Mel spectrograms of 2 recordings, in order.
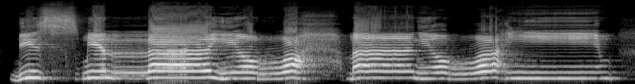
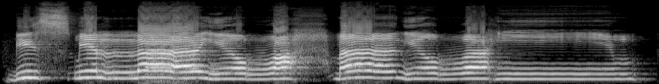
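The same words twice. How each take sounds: The two takes are said the same way.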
